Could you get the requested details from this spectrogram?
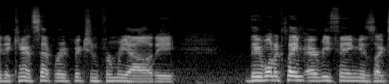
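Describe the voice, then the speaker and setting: This is a high-pitched, fairly bright male voice belonging to a livestreamer playing a video game. He chats casually and rambles with opinions, slang, some swearing, and an amused, incredulous tone.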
